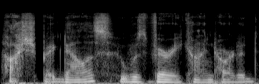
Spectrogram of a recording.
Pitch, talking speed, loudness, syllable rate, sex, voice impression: 110 Hz, 185 wpm, -21 LUFS, 5.2 syllables/s, male, masculine, middle-aged, relaxed, bright, muffled, very raspy, calm, mature, friendly, wild, slightly lively, slightly strict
